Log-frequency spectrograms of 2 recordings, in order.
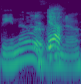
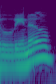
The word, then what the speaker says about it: Reno: I know him as it's I think it's technically Leno but in Japanese they can't they don't pronounce L's like that I guess right Reno yeah so yeah it's it's probably like yeah Reno or Reno or something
